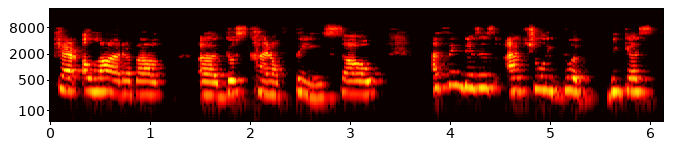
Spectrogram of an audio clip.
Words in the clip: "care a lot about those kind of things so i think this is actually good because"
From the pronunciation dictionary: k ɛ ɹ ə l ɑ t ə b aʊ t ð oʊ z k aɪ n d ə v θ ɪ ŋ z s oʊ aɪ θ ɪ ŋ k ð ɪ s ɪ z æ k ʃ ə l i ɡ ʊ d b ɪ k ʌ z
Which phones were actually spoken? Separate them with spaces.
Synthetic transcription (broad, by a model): k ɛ ɹ ə l ɑ t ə b aʊ t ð oʊ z k aɪ n d ə v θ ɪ ŋ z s oʊ aɪ θ ɪ ŋ k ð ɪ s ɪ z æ k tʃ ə l i ɡ ʊ d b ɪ k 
